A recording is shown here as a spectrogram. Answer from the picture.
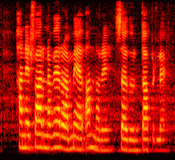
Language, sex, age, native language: Icelandic, female, 12, Icelandic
